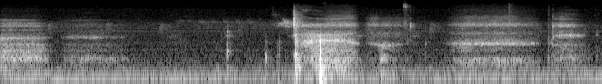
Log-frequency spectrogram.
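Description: Faint breathing close to the microphone, in a few soft breaths, with one sharp click about three seconds in.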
